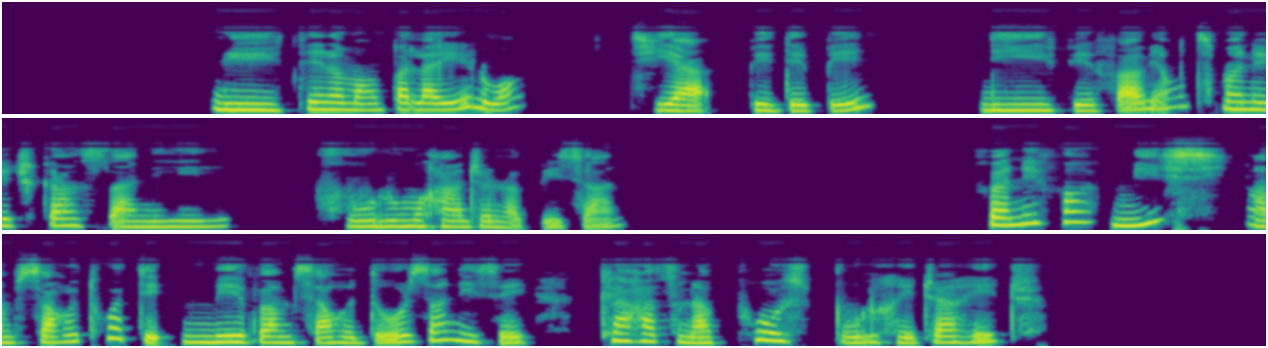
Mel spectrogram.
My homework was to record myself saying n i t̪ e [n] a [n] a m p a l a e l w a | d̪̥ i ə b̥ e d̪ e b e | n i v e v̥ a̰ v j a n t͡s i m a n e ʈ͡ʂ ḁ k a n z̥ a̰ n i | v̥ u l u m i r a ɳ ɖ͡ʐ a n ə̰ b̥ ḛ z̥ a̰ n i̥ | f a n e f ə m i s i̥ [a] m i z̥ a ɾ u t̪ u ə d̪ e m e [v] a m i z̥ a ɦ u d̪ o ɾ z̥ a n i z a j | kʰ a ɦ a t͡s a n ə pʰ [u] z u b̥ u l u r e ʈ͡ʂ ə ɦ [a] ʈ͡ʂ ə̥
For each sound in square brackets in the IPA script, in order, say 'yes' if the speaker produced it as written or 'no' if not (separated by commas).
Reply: yes, no, yes, yes, no, no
